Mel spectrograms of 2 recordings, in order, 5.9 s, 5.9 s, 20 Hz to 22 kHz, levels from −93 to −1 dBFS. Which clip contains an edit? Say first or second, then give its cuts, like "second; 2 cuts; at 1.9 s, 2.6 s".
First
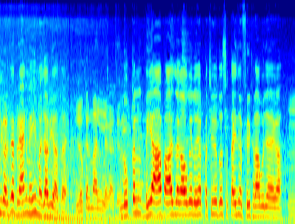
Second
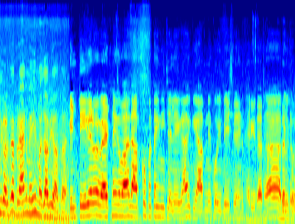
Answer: second; 1 cut; at 1.4 s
